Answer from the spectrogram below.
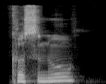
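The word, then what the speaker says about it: Kossounou: How do you pronounce him? Kosunu? – Yep.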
